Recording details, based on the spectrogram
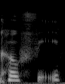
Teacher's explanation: Coffee, the drink, ends with an elongated smiling e sound.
